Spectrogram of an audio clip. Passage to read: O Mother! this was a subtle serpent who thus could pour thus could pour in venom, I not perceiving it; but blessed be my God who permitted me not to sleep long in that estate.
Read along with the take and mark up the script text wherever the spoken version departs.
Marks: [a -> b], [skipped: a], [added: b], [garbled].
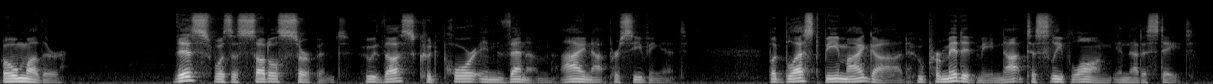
O Mother! this was a subtle serpent who thus could pour [skipped: thus could pour] in venom, I not perceiving it; but blessed be my God who permitted me not to sleep long in that estate.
